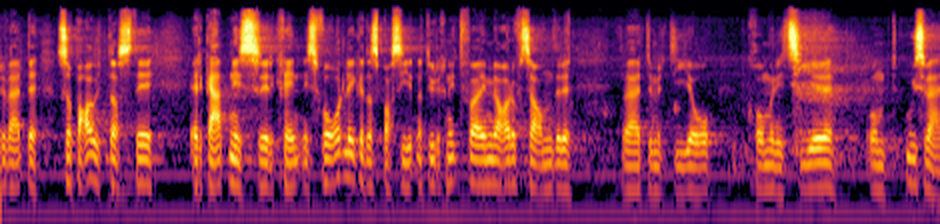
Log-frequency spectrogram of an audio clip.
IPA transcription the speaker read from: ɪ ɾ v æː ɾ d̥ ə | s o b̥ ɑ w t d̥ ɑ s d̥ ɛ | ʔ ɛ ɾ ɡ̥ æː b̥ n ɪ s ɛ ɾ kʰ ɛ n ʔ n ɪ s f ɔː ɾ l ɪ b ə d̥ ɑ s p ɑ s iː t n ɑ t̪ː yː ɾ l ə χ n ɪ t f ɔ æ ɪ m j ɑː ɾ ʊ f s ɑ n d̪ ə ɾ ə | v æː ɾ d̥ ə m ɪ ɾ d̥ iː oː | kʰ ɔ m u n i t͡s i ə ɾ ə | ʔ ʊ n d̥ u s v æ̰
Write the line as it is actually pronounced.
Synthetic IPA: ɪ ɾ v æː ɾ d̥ ə | s o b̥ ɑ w t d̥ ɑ s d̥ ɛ | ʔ ɛ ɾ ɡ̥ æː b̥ n ɪ s ɛ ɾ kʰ ɛ n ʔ n ɪ s f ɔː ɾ l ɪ ɡ ə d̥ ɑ s p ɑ s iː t n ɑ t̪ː yː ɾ l ə χ n ɪ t f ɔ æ ɪ m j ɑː ɾ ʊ f s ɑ n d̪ ə ɾ ə | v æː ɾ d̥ ə m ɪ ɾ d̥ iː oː | kʰ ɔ m u n i t͡s i ə ɾ ə | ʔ ʊ n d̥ u s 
